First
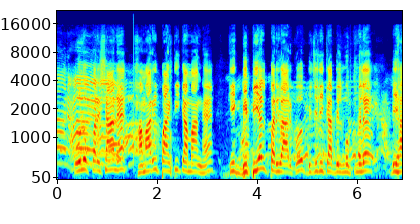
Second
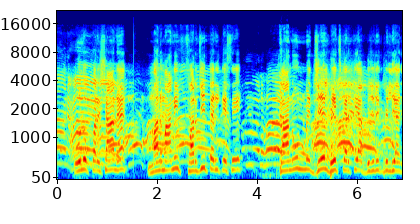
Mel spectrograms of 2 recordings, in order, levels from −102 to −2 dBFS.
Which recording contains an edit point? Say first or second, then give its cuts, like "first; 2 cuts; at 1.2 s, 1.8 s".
first; 1 cut; at 1.5 s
